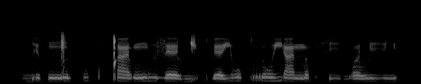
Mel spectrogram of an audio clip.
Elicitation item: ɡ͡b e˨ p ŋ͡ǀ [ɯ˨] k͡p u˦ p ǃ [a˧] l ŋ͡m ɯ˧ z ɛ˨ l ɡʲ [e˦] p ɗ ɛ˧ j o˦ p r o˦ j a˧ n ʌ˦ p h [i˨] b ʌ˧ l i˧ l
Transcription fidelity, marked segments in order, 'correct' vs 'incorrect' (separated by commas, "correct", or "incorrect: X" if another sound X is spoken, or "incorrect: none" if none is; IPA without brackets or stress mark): correct, correct, incorrect: e˨, correct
